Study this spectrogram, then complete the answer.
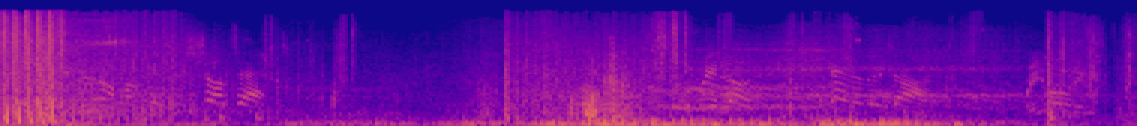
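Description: Bursts of gunfire in Apex Legends ring out in sharp, repeated cracks across a busy battle mix, with game voice lines and talk running over the shots throughout.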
